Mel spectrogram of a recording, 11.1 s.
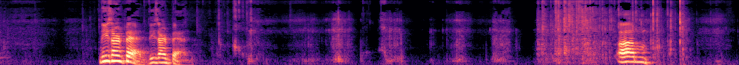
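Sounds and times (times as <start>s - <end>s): crunchy chewing: 3.0s - 8.9s
plastic snack bag crinkling: 6.9s - 11.0s.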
